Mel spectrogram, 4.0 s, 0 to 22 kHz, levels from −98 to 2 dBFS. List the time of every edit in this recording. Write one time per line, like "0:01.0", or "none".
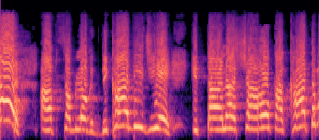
none

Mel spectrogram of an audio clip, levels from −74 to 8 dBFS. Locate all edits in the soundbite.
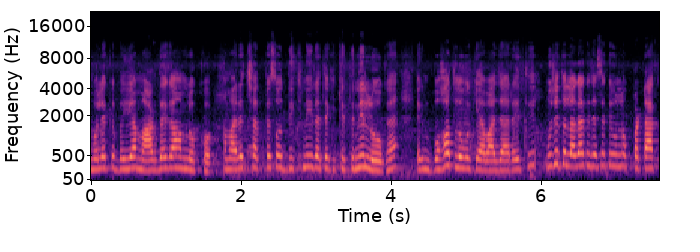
0:01.7
0:05.9

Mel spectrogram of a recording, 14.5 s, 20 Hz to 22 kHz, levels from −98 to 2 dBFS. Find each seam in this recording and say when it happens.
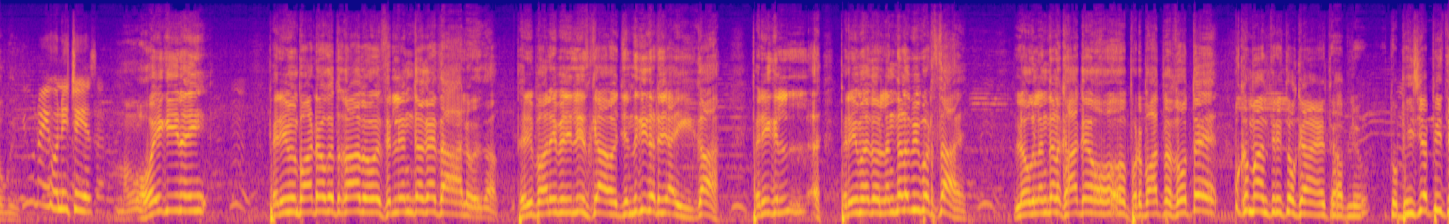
0:05.0
0:12.4

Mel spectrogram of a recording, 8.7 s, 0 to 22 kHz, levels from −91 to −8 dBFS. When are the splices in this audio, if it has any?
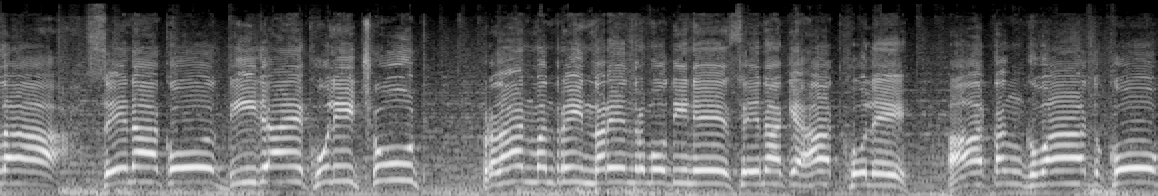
0:00.9

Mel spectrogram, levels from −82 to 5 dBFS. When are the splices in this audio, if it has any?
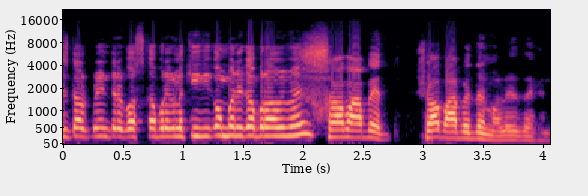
0:02.8

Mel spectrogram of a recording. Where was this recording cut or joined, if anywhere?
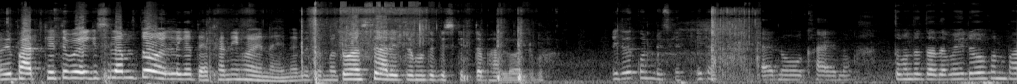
0:03.4
0:07.6

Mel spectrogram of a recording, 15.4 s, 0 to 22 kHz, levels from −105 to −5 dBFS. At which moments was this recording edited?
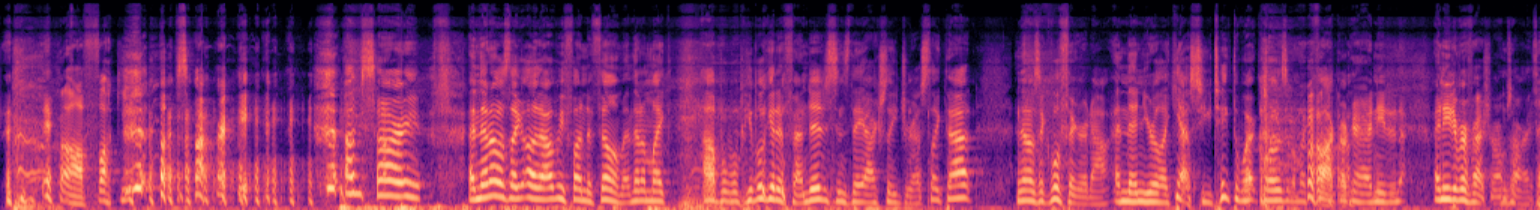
none

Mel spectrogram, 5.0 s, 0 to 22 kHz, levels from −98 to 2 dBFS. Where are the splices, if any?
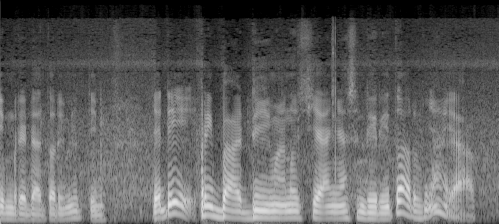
0:01.9

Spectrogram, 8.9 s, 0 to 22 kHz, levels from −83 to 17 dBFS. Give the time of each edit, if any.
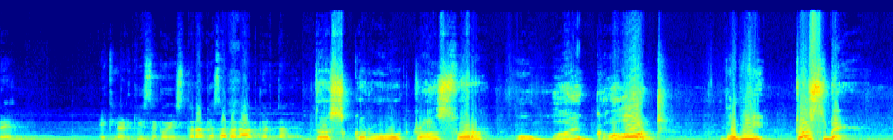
0:03.0

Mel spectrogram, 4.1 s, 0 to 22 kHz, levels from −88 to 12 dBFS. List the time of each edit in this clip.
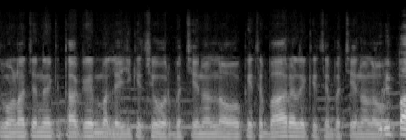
none

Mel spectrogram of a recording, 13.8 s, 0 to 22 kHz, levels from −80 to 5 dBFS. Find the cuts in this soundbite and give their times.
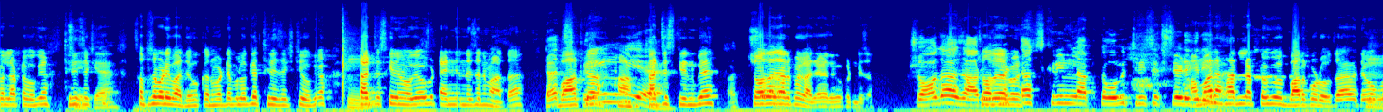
none

